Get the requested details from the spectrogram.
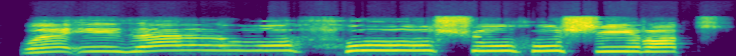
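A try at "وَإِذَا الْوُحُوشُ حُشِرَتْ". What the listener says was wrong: Ya, dia tidak ada hentakan wuhu. Nah, ini dia ada hentakan. Yang tepat wuhu.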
